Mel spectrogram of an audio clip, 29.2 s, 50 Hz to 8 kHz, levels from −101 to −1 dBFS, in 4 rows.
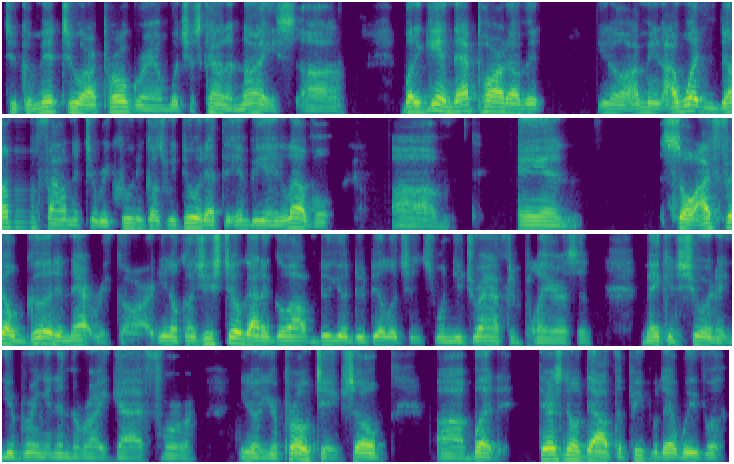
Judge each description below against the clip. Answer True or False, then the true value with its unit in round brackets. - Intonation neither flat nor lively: True (3.2 semitones)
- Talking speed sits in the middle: True (180 wpm)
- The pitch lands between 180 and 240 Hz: False (105 Hz)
